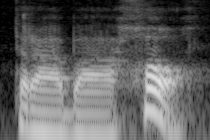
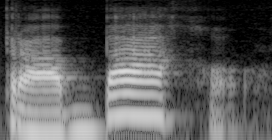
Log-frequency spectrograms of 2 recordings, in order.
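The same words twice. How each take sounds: First: The stress falls on the last syllable. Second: The stress falls on a syllable before the last. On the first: He or she worked. "I'm stressing that syllable" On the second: I work. "So we're stressing that syllable"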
